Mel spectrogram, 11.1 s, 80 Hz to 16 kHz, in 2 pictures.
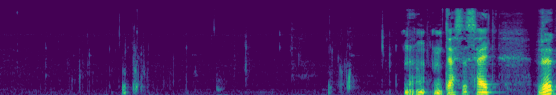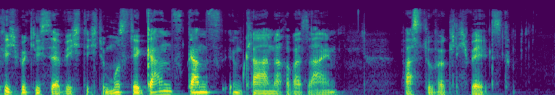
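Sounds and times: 
sipping coffee from a cup: 0.7 - 4.0
speech: 1.2 - 1.5, 4.2 - 10.8.

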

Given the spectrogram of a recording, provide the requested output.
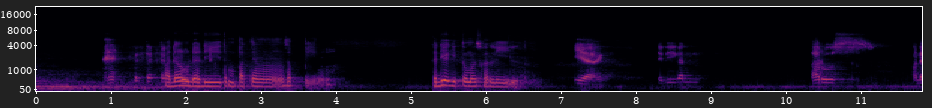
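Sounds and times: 
car engine rumble passing by: 0.0 - 2.2
speech: 0.9 - 4.0, 5.3 - 6.6, 7.2 - 7.6, 8.3 - 8.9, 10.3 - 11.1.

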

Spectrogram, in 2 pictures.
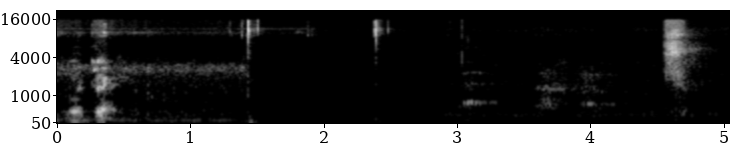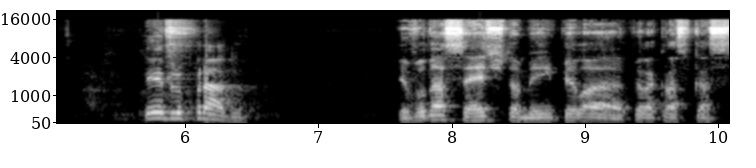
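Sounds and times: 
speech: 0.0 - 0.6, 5.7 - 6.6, 7.6 - 10.0
dogs fighting and barking outside: 2.9 - 4.4, 5.2 - 5.6.

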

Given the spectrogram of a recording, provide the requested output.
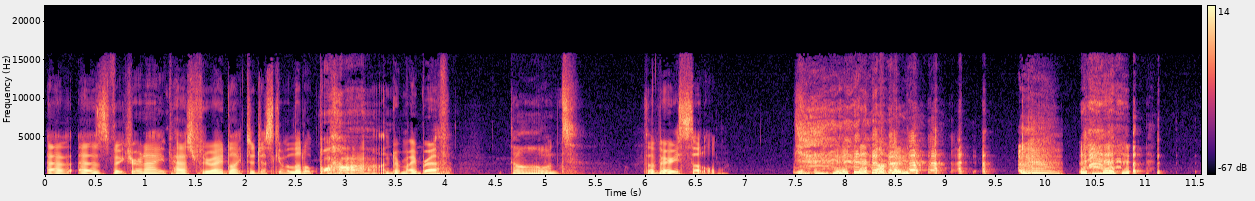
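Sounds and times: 
speech: 0.0 - 5.4, 6.0 - 6.9, 7.5 - 11.2
laughter: 7.5 - 11.2
person clearing throat: 9.8 - 11.2
person coughing: 9.8 - 11.2.

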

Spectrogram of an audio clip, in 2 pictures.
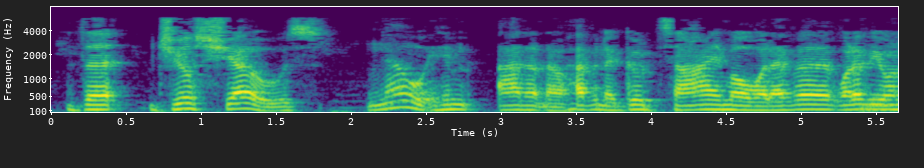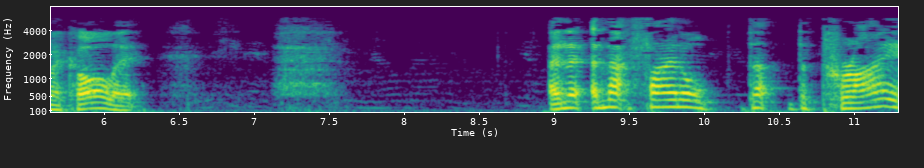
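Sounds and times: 
speech: 0.2 - 6.3, 9.0 - 11.2
heavy breath: 6.3 - 7.7.

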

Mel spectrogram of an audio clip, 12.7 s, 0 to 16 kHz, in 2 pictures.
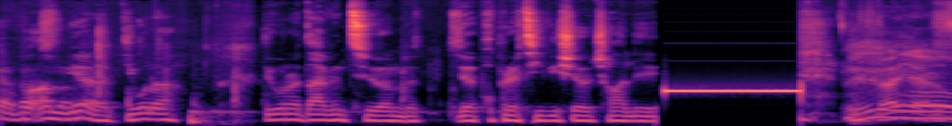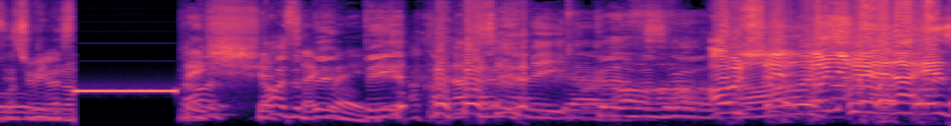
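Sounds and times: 
speech: 0.0 - 4.4, 5.6 - 6.9, 7.6 - 12.6
censor bleep tone: 4.4 - 5.4, 6.8 - 7.6
people laughing: 8.3 - 12.6.

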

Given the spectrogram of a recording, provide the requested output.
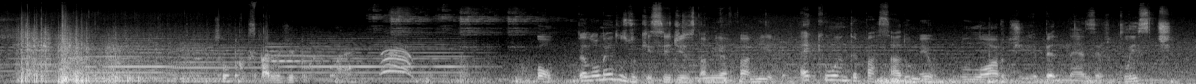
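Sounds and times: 
loud thunder crack and rumbling roar: 0.0 - 11.9
steady rain: 0.0 - 11.9
speech: 2.2 - 4.8, 5.4 - 11.9.

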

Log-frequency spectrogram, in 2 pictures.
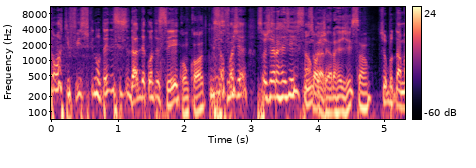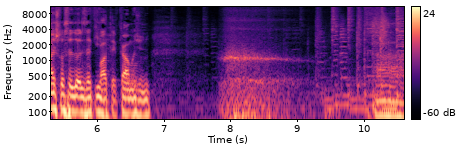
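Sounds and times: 
speech: 0.0 - 7.1
loud gasp of breath: 6.8 - 9.4
heavy rushing exhalations: 6.8 - 9.6.

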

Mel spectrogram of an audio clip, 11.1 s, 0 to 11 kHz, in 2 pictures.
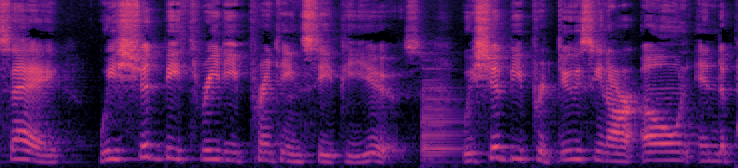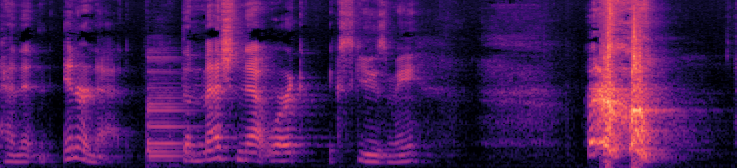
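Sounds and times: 
speech: 0.0 - 8.8, 9.9 - 10.4
person sneezing: 9.9 - 11.0.

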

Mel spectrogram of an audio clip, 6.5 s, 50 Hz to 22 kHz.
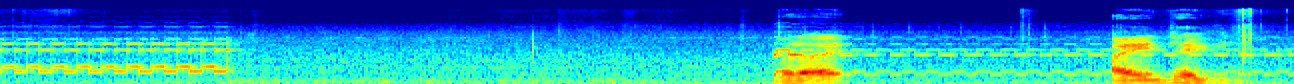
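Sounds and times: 
telephone ringing with bright warbling electronic trill: 0.0 - 1.2, 3.9 - 6.4
speech: 3.9 - 4.3, 5.6 - 6.3.

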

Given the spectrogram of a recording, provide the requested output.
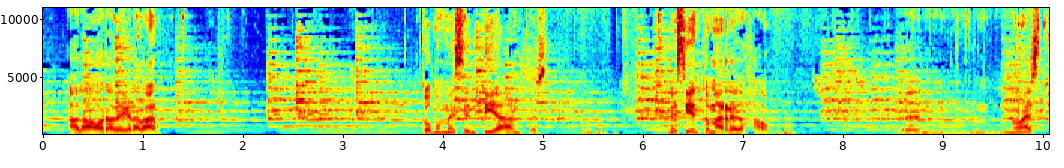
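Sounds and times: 
church bells ringing: 0.0 - 10.0
speech: 0.2 - 1.4, 3.8 - 7.4, 8.6 - 10.0.

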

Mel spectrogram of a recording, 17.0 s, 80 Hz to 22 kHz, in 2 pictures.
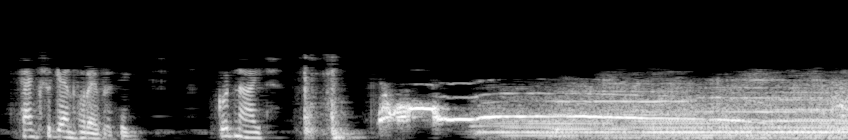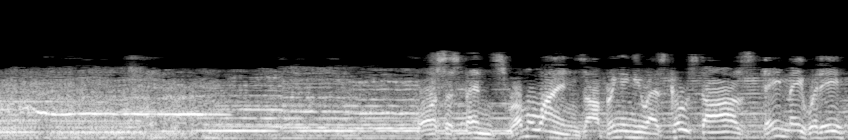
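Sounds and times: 
speech: 0.2 - 1.5, 2.2 - 2.8, 12.9 - 16.9
dog howling: 3.8 - 12.8.

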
